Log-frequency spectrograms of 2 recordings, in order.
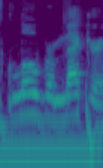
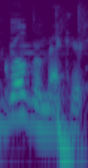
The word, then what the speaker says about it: Glover Mecker: He's really fallen off the radar since Glover Mecker ended. I thought it was Grover Mecker. I've been saying it wrong the whole time.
